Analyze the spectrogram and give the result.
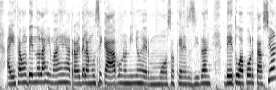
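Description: Upbeat and animated, a woman talks at a very fast pace in a Puerto Rican accent. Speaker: radio host. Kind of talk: radio DJ patter, live morning show banter with promos and news. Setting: radio studio, live broadcast. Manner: fast, upbeat, animated, jokey with co-host, Puerto Rican radio energy.

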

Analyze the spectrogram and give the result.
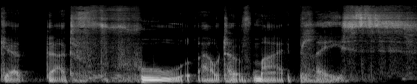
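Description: A man's put-on character voice, fairly low in pitch. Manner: sinister, menacing.

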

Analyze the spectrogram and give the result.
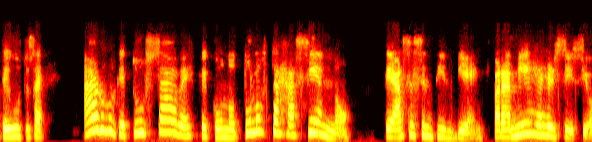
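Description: A woman speaks at a fairly quick pace with a fairly high pitch and lively intonation. The sound is dry and close, with no echo. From US, New York. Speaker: fashion and beauty blogger, actress. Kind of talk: casual interview. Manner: animated, talks with hands.

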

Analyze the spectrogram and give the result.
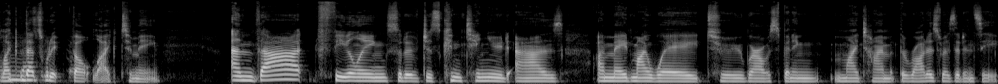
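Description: On a very clean recording with a silent background, the words come at a moderate pace. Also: woman, very deep, low pitch for a woman, ordinary pitch variation. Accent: Australian. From Australia. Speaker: author and magazine contributor. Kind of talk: interview.

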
